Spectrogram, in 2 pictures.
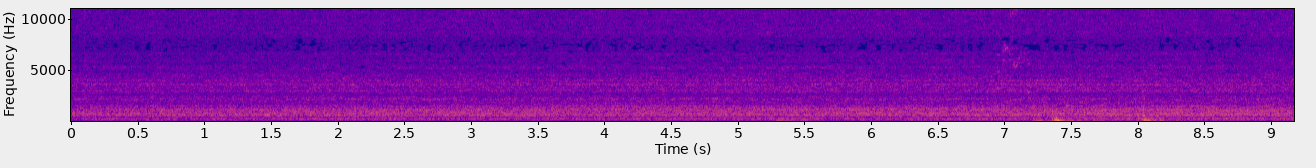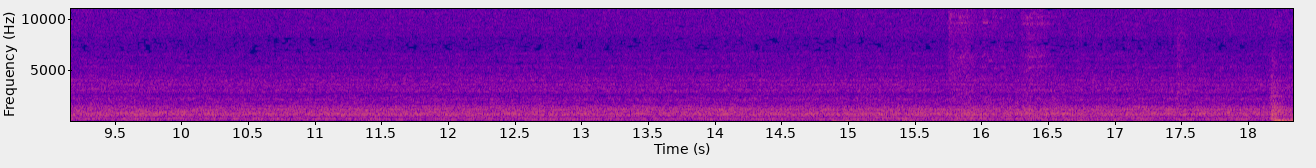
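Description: A steady whooshing hiss from a running appliance holds at an even level throughout. Two low knocks come about seven and eight seconds in.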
